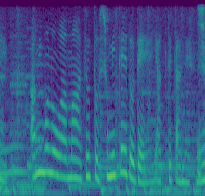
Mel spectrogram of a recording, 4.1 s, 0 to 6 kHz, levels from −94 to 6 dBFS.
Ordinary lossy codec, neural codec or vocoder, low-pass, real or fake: none; none; 5.4 kHz; real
